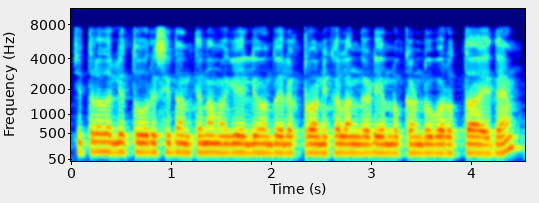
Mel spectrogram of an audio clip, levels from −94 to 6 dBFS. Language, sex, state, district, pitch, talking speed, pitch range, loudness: Kannada, male, Karnataka, Bidar, 145 Hz, 145 wpm, 145-155 Hz, -15 LUFS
